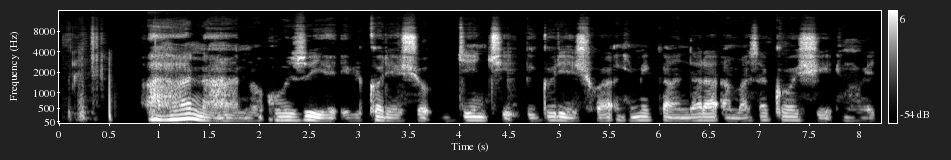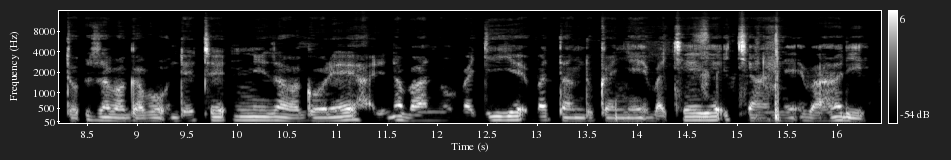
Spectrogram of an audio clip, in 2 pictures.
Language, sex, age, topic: Kinyarwanda, female, 36-49, finance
